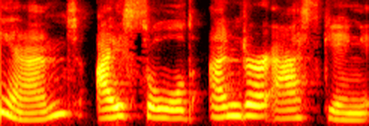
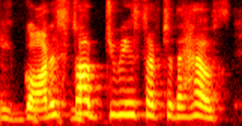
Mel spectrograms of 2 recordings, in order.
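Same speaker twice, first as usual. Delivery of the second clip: mild, higher-pitched telling-off; retold firm reprimand; scolding; 4 semitones higher than usual. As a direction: lay down the law to a child. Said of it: "I'm, like, scolding him".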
